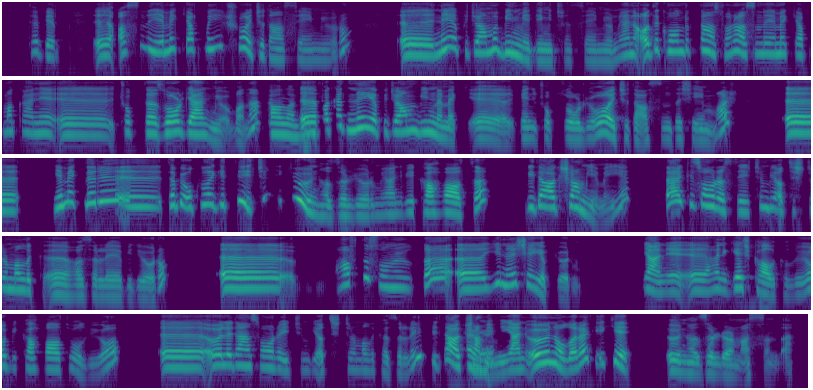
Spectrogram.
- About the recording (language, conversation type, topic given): Turkish, advice, Motivasyon eksikliğiyle başa çıkıp sağlıklı beslenmek için yemek hazırlamayı nasıl planlayabilirim?
- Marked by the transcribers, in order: none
